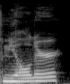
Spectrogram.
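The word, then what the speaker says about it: Mjölnir: I had a co-orker correct me on the pronunciation of Molir, and he's like, Molir. No, he was like, actually, it's Molner. and you said Mjolnir and I was like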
